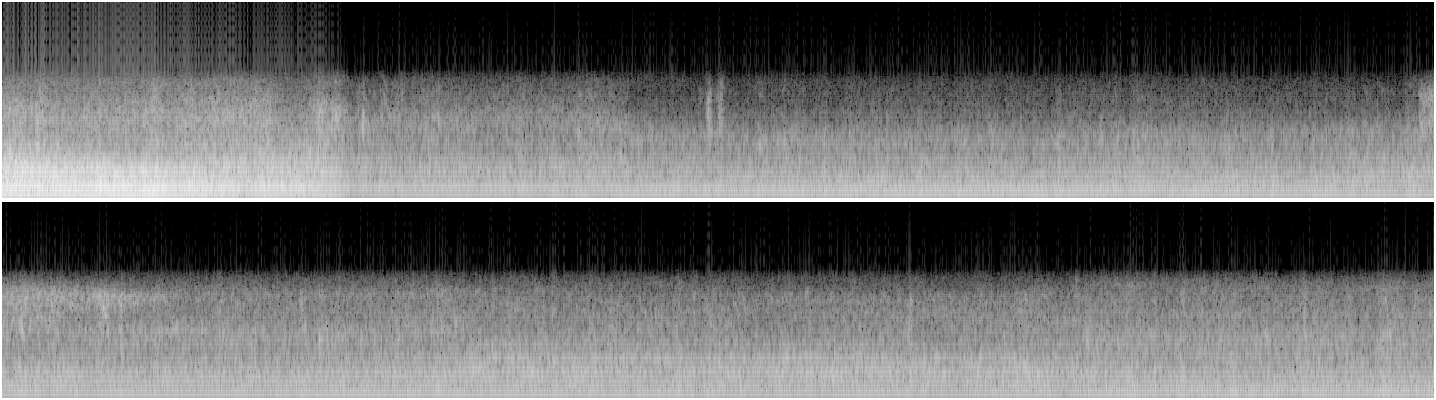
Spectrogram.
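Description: Light aircraft's engine and propeller running steadily, heard from inside the cabin as an even, droning hum. It is much louder for the first three seconds or so, then drops and holds level.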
